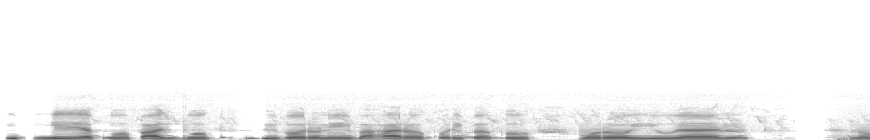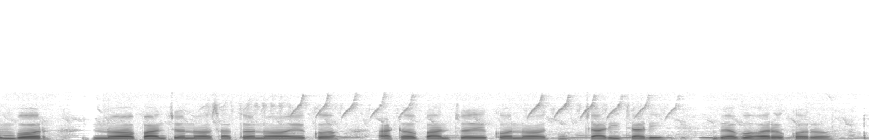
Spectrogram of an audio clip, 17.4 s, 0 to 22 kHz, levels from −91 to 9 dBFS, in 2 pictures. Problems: constant background noise, continuous background conversations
